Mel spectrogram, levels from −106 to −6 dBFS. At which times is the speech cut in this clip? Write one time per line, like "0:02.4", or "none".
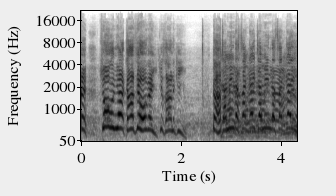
0:02.8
